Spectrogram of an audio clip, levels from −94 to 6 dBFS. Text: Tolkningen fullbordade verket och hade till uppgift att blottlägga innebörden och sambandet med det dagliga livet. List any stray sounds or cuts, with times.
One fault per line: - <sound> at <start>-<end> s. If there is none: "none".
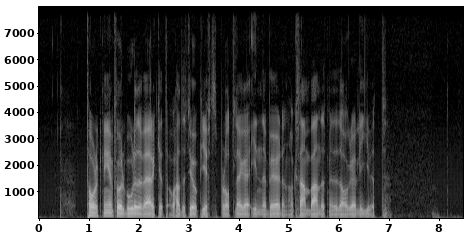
none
